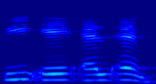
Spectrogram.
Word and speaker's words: palm: House boat is made up of wooden, WOODEN, wooden, PLANKS, planks, wooden planks, bamboo poles and palm leaves, PALM, pronunciation is palm, LEAVES, leaves, palm leaves.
